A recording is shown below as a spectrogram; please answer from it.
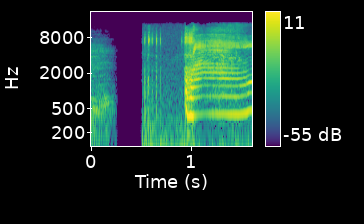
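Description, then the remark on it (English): A cat named Jumpy lets out one long, loud meow, following a short gap of silence and a few brief scuffling sounds. “This is the sound of Jumpy the cat.”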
